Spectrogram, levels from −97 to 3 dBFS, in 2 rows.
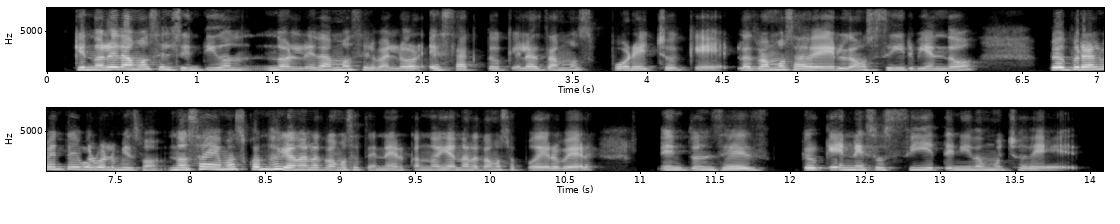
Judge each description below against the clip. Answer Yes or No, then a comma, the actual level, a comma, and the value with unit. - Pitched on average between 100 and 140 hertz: No, high, 215 Hz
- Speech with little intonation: No, average, 3.4 semitones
